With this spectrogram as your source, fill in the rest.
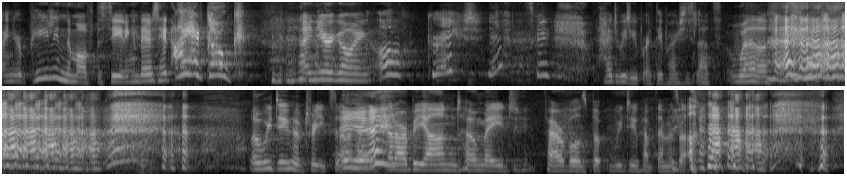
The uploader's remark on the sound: Recorded in front of a live audience in The Little Museum of Dublin with a fantastic panel of working mums.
